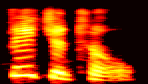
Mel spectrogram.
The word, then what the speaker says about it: phygital: And they have coined a phrase, a new expression, phygital, I have to say it right, phygital, which is the physical sphere and the digital sphere as a result of that combination being so important.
